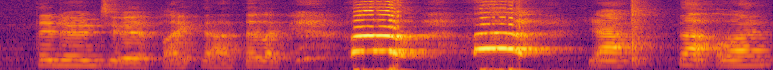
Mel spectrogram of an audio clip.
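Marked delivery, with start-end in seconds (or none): 1.5-2.8 very high, loud, slow, swooping, drawn-out passionate moans. Speaker imitating how passionate screamers sound: imitating a higher pitch. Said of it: "go higher pitch".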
